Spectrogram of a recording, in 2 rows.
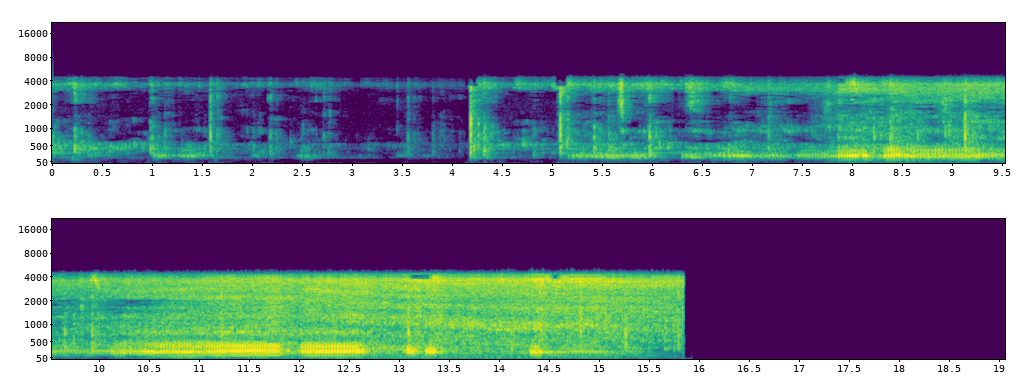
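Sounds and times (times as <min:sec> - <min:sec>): vehicle engine approaching: 0:05.4 - 0:15.8.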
